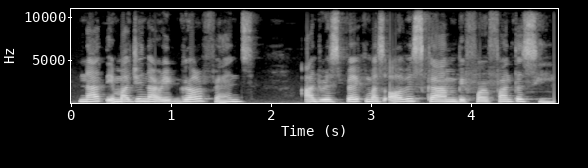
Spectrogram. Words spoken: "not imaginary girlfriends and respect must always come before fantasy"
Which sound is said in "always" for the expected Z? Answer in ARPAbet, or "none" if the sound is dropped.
S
